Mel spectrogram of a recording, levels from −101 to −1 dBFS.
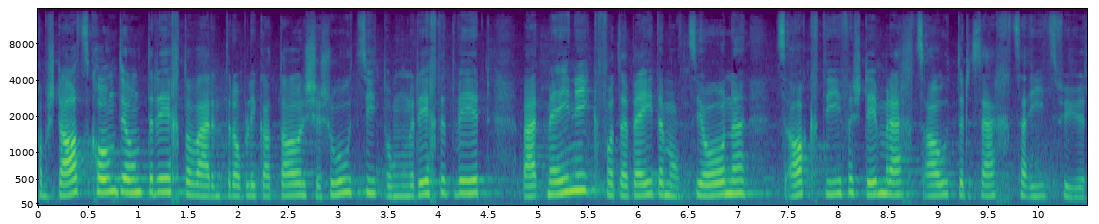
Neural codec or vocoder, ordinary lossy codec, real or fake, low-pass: none; none; real; 14.4 kHz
